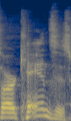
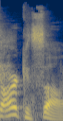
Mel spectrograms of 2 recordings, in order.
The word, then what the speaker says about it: Arkansas: listen to the otter he can't even pronounce our Kansas correctly well our kids joke people like me you realize it's Arkansas right yeah I do realize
